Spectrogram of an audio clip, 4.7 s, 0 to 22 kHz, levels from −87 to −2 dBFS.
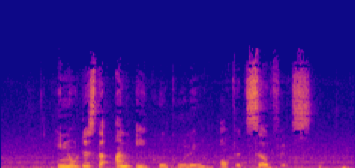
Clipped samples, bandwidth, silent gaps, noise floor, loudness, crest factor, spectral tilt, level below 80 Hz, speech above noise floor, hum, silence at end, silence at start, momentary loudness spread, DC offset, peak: under 0.1%; 15.5 kHz; none; -47 dBFS; -26 LUFS; 20 dB; -4 dB/octave; -50 dBFS; 21 dB; none; 0.1 s; 0.05 s; 15 LU; under 0.1%; -8 dBFS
